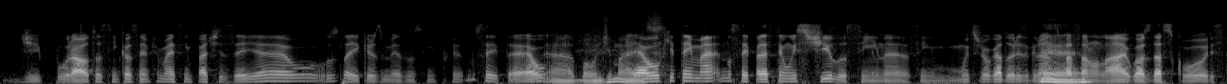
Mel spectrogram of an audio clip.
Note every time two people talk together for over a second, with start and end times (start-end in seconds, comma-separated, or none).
none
